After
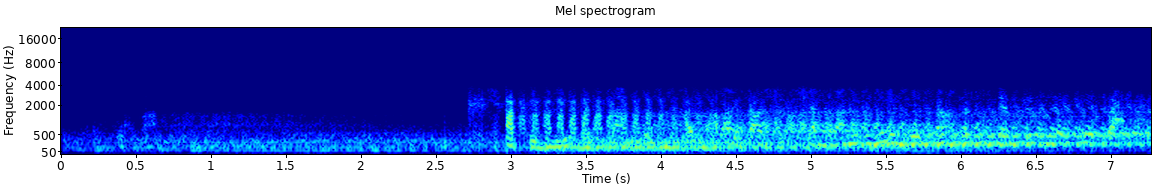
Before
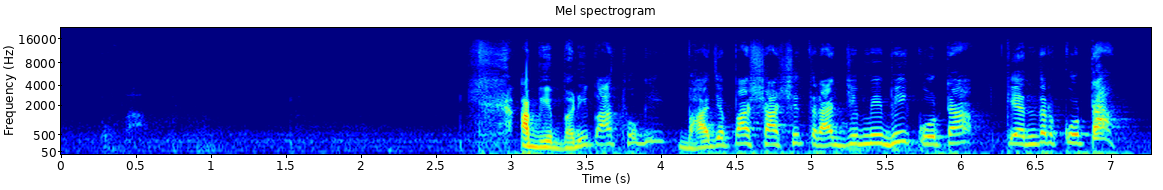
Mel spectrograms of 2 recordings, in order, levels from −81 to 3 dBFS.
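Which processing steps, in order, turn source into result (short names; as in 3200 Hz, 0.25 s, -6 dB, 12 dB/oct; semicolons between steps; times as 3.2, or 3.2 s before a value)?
slices in reverse order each 0.104 s, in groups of 2; LPF 2500 Hz 6 dB/oct; low shelf 290 Hz +8.5 dB; on a send at -19 dB: reverb, pre-delay 58 ms; on the sum: flange 1.6 Hz, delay 5.1 ms, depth 8.6 ms, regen -38%; added harmonics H 2 -6 dB, 4 -29 dB, 8 -34 dB, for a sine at -5 dBFS; short-mantissa float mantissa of 6-bit; compressor 2:1, threshold -53 dBFS, peak gain reduction 21.5 dB; swelling echo 84 ms, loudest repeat 5, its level -8 dB; gain +3.5 dB; AMR-NB 7.4 kbps 8000 Hz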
